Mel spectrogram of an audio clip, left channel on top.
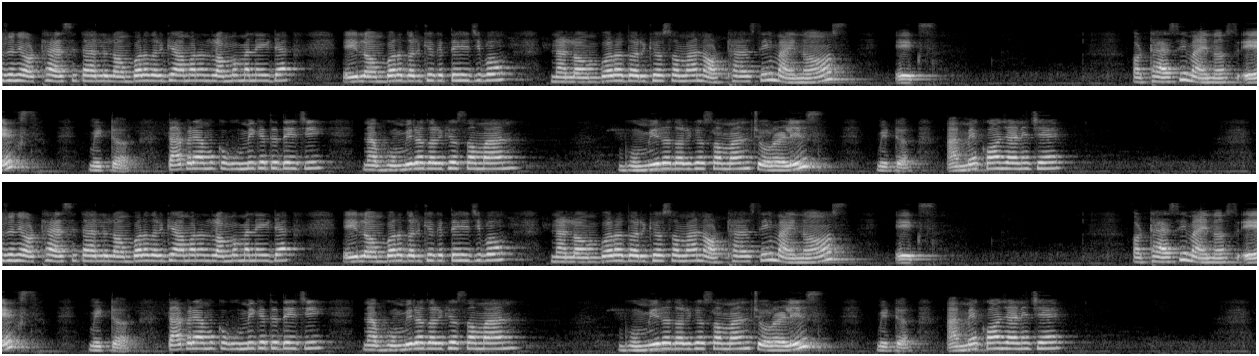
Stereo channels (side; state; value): both; identical; correlation 1.00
